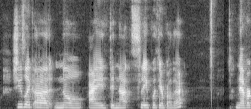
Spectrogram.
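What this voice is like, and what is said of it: Attempted Spanish accent. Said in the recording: “I'm trying to do my best Spanish accent while tipsy ... British, okay. ... No, I was doing the uh, th- th- th- the Spanish th.”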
